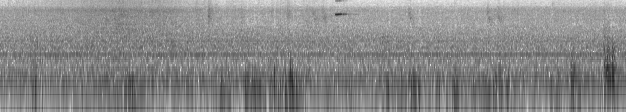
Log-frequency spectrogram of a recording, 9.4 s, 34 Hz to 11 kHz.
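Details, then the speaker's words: Rewound 2 HP 2-pole 24-slot water pump motor, parallel connection, 220 V, drawing 4 A (rated 8 A on load): steady mid-pitched hum with even low pump and water rumble, no grinding or knocking; normal motor running. "ये देखें दोस्तों, पंप चल गया है। ये आपको एम्पेयर भी चेक करवाते हैं।"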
